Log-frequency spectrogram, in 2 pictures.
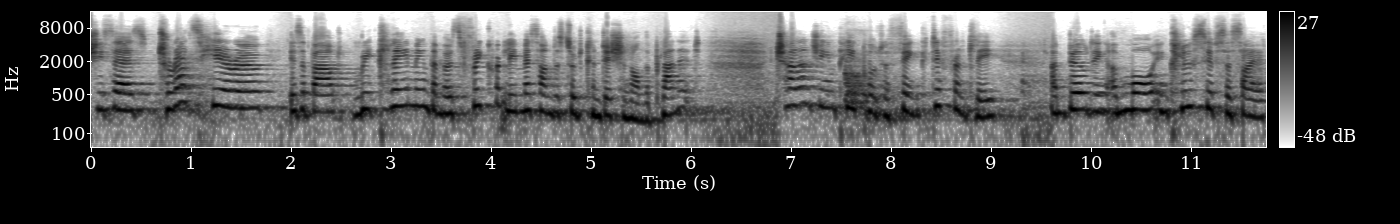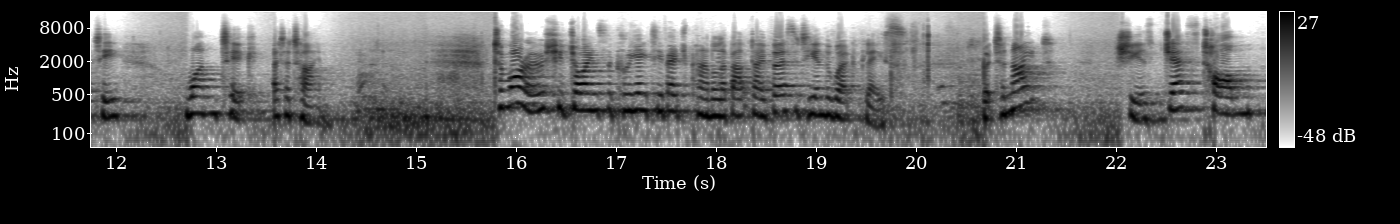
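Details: Adult woman narrating; ordinary speech.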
